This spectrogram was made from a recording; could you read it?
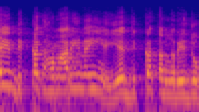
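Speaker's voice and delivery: ordinary talk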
